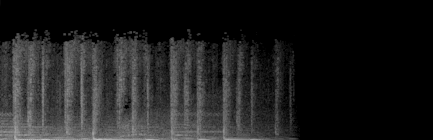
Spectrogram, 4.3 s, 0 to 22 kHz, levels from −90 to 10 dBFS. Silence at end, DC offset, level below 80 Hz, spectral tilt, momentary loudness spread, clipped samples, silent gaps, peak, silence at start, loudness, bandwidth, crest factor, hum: 1.55 s; under 0.1%; -30 dBFS; -4 dB/octave; 11 LU; under 0.1%; none; -10 dBFS; 0 s; -29 LUFS; 17 kHz; 18 dB; none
